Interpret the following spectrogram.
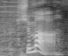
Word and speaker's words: Shema: is hear or listen which in hebrew is pronounced Shema that's where the prayer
